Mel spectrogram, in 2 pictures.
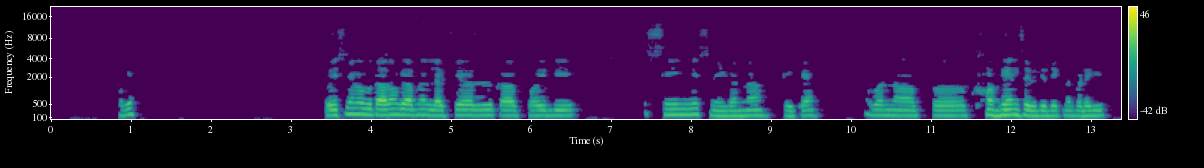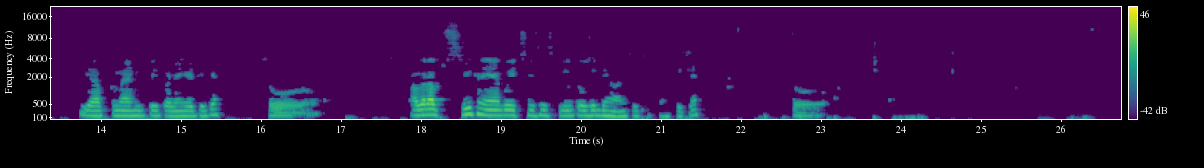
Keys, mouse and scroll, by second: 0.2-1.5 middle drag, 1.5 click, 1.8 g, 2.4 click, 2.6 g, 3.1 middle click, 4.1 g, 4.7 click, 5.1 g, 6.4-8.1 middle drag, 8.1 g, 9.4-10.7 middle drag, 10.7 click, 11.2 click, 11.4-12.9 middle drag, 12.9-13.2 scroll up 1, 13.2 middle click, 13.9 click, 14.4 g, 15.5 click, 15.7 g, 17.0-18.0 middle drag, 18.0 click, 18.3 g, 19.1-19.4 scroll down 2, 19.4 middle click, 19.9 Tab, 20.2-22.3 middle drag, 22.3 Tab, 22.5-24.3 middle drag, 24.3 KP_3, 25.2 scroll up 1, 25.5 Tab, 26.3-26.6 scroll down 3, 26.6-26.7 shift+scroll up 2.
